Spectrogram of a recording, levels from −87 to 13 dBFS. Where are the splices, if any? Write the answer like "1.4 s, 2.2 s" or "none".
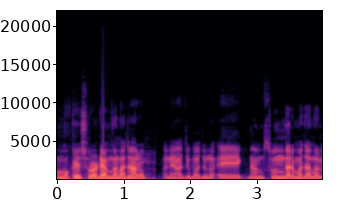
1.5 s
